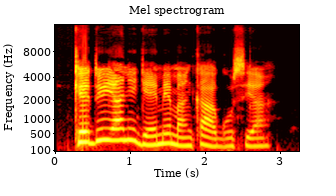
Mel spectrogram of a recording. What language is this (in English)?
Igbo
